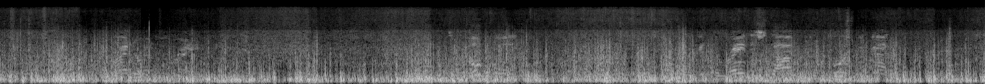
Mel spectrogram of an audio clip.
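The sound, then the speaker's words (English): Strong wind blows steadily, gusting and roaring against the microphone, pushing floodwater from the south, with rushing water churning underneath and a faint, muffled voice now and then. “Winds pushing the water from the south, and we've got the water coming in from the north, draining through the rivers and creeks and everything.”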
